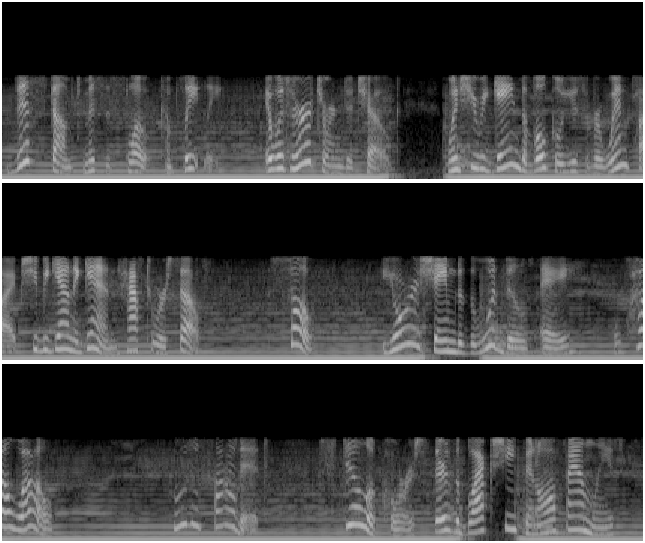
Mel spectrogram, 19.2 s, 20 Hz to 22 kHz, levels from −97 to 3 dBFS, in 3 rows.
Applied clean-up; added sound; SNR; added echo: none; Musical instrument; 3 dB; none.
